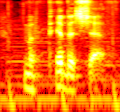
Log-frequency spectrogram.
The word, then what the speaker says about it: Mephibosheth: Now look, I've heard several pronunciations for this word, but since we're kids, we're going to keep it safe, and we're going to call it Mephibosheth.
